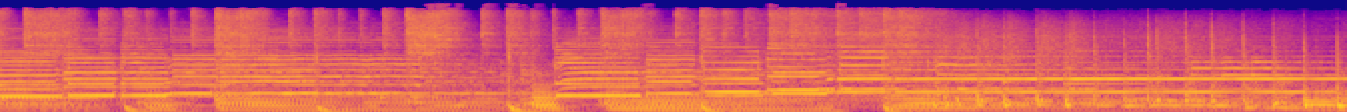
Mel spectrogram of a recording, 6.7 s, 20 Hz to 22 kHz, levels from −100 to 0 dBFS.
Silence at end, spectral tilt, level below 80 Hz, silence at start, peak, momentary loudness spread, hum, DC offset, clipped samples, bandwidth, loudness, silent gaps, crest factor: 0 s; -3 dB/octave; -38 dBFS; 0 s; -4 dBFS; 3 LU; none; under 0.1%; under 0.1%; 19.5 kHz; -15 LUFS; none; 12 dB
